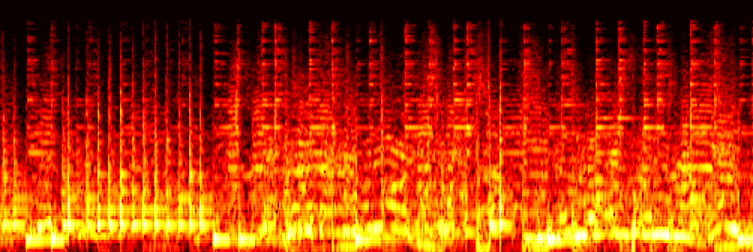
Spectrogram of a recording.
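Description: Haitian Vodou ceremonial drums beaten with sticks in a fast, dense rhythm. A steady pitched part holds over the drums for about the first two seconds, then voices sing over them.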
